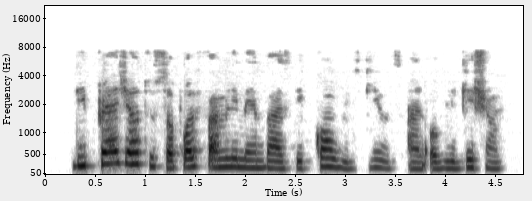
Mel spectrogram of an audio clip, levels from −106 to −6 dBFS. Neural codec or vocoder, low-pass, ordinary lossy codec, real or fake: codec, 16 kHz, 16 kbps, FreqCodec, larger model; 7.2 kHz; none; fake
